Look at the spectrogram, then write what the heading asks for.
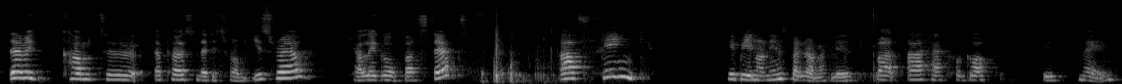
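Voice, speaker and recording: An older woman from southwest Sweden, a native Swedish speaker, chatting casually in English with a Swedish accent, pausing often with fillers and restarting her sentences. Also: medium pitch, a little hiss or hum. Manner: hesitant, many fillers and restarts, non-native phrasing. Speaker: vlogger. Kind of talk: casual chat.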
